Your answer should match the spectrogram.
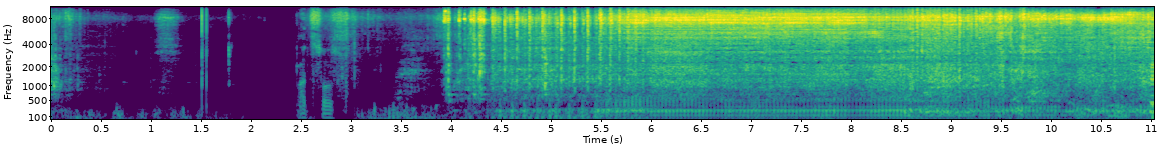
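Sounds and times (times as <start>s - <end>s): small petrol engine starting and running: 3.9s - 11.0s.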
